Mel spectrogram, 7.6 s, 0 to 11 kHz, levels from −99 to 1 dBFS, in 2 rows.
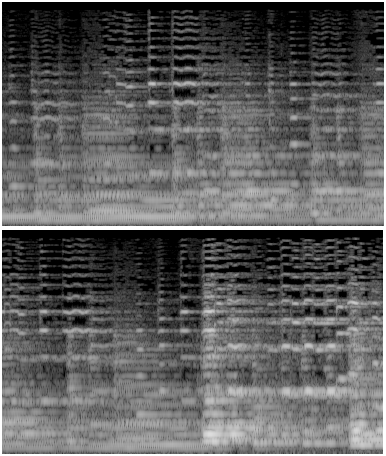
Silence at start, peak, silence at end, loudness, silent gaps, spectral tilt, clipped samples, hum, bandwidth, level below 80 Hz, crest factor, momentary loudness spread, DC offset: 0 s; -4 dBFS; 0 s; -25 LUFS; none; -5 dB/octave; under 0.1%; none; 10 kHz; -62 dBFS; 22 dB; 14 LU; under 0.1%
